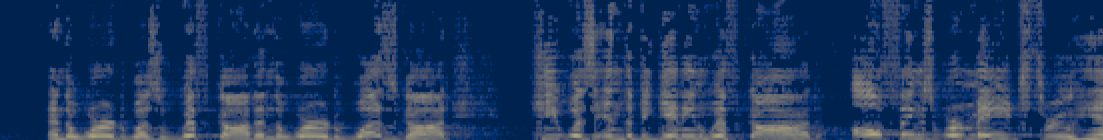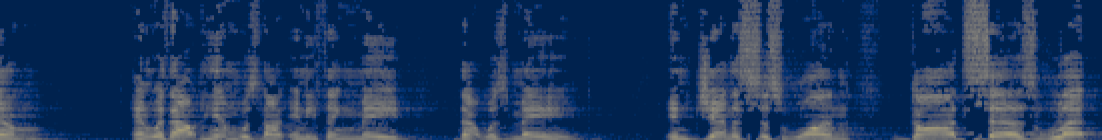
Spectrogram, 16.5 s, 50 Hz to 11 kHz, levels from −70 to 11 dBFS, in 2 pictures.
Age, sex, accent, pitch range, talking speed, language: 50-69, male, American, 165-200 Hz, 145 wpm, English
